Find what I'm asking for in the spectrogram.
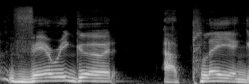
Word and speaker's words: at: Y la T de at tampoco casi se dice.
